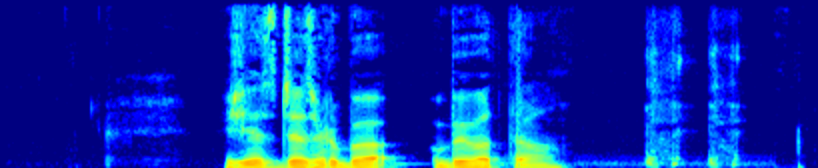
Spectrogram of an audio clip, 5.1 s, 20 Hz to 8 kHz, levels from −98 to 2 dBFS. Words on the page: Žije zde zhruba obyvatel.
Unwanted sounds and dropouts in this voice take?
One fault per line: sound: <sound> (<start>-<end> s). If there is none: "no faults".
sound: cough (4.0-4.7 s)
